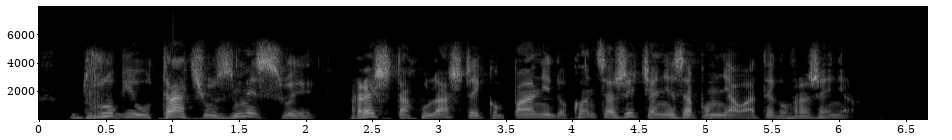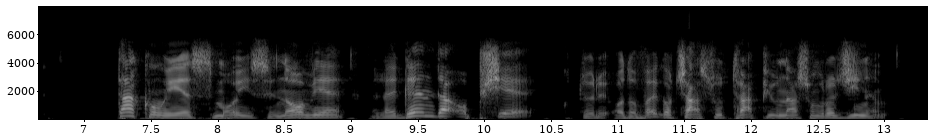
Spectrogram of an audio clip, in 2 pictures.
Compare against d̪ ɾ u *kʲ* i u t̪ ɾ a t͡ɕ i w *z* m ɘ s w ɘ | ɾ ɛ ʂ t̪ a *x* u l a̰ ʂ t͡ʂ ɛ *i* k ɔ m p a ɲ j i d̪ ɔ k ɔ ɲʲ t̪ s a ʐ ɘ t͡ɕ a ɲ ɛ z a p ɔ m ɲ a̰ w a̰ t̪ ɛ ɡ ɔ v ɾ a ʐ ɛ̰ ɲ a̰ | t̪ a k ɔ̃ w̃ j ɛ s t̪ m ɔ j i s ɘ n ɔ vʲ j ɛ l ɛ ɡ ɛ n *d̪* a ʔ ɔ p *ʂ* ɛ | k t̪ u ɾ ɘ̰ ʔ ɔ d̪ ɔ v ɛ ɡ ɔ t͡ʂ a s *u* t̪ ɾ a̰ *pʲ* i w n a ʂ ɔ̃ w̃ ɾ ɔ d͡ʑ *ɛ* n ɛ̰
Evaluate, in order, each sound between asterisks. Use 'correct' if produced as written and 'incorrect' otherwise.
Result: incorrect, correct, correct, incorrect, correct, incorrect, correct, correct, incorrect

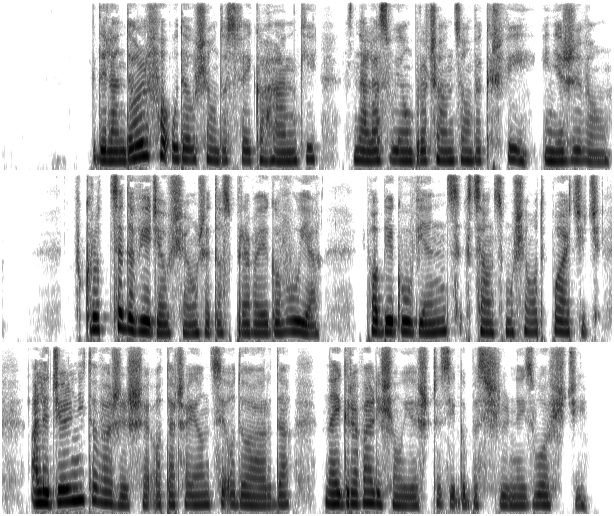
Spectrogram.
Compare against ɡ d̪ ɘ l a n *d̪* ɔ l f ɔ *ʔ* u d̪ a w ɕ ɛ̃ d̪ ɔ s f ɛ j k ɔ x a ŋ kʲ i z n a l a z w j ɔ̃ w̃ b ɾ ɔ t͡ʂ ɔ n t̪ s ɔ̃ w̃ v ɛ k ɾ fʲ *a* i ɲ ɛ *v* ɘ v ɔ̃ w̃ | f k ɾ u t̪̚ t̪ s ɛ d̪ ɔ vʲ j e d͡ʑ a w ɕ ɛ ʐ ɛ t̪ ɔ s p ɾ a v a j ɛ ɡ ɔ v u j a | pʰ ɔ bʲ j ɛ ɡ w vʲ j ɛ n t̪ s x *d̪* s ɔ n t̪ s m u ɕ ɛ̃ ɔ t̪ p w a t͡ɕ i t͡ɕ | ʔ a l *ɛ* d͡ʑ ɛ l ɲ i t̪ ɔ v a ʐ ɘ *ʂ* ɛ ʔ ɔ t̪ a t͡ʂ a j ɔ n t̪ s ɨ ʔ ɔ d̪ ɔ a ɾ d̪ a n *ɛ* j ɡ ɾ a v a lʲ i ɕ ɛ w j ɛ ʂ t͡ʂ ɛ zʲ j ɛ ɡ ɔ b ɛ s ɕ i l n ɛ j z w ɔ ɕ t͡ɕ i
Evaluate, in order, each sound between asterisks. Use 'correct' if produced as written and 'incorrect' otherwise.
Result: correct, correct, incorrect, incorrect, incorrect, correct, correct, incorrect

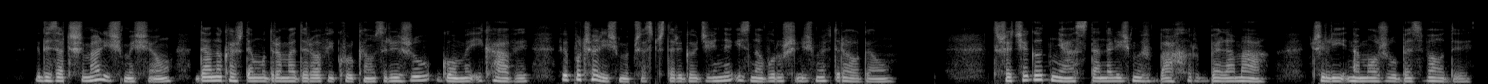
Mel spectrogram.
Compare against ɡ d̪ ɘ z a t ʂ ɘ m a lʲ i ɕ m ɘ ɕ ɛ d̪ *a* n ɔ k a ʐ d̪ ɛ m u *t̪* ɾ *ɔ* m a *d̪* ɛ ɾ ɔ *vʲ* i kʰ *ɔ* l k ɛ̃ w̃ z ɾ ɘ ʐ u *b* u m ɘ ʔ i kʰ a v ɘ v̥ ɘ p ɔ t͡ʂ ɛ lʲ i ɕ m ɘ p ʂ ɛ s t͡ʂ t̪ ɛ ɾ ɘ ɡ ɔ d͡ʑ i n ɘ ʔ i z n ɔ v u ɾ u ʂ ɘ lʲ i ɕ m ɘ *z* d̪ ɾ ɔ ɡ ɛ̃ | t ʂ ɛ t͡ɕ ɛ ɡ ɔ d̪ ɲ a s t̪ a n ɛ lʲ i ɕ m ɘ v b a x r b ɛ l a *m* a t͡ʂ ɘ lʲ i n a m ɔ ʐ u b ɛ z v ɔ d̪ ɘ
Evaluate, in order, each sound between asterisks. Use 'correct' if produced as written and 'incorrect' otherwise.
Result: correct, incorrect, correct, correct, correct, incorrect, incorrect, incorrect, correct

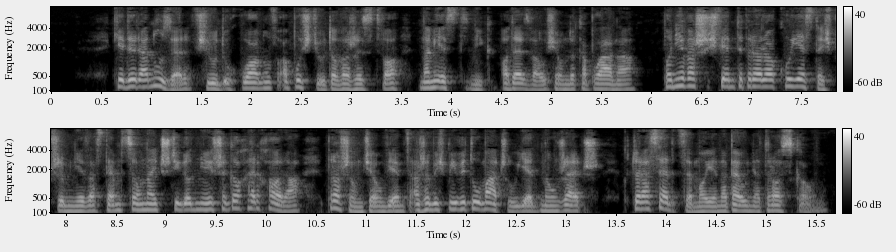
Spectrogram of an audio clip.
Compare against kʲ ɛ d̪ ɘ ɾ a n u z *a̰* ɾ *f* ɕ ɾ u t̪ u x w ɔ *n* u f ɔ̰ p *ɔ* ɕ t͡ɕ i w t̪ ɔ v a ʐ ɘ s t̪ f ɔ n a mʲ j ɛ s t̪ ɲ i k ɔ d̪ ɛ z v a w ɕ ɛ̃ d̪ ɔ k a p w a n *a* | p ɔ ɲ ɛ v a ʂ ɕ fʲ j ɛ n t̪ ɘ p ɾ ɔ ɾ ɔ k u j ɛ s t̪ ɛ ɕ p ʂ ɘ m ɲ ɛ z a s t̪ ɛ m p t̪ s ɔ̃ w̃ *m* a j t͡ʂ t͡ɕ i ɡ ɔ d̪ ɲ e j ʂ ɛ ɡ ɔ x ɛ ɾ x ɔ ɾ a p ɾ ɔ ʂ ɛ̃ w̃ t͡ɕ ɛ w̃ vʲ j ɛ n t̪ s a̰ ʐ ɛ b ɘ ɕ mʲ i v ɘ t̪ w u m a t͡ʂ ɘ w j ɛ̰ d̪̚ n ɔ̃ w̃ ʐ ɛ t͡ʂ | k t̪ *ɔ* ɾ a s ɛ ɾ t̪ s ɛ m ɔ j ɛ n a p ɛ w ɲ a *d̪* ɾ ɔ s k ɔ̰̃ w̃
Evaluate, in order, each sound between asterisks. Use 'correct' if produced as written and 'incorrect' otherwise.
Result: incorrect, correct, correct, incorrect, correct, incorrect, incorrect, incorrect

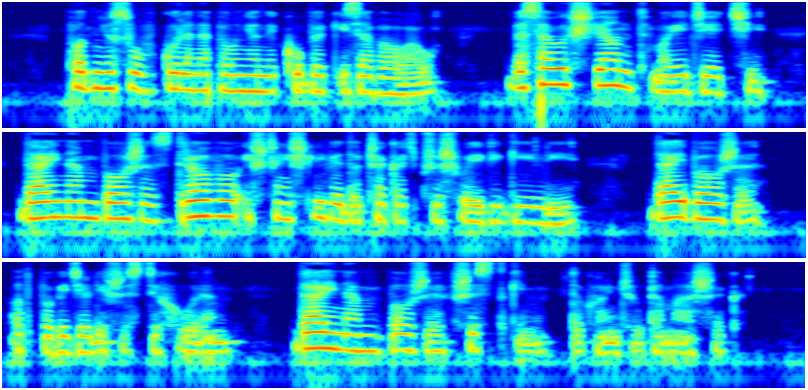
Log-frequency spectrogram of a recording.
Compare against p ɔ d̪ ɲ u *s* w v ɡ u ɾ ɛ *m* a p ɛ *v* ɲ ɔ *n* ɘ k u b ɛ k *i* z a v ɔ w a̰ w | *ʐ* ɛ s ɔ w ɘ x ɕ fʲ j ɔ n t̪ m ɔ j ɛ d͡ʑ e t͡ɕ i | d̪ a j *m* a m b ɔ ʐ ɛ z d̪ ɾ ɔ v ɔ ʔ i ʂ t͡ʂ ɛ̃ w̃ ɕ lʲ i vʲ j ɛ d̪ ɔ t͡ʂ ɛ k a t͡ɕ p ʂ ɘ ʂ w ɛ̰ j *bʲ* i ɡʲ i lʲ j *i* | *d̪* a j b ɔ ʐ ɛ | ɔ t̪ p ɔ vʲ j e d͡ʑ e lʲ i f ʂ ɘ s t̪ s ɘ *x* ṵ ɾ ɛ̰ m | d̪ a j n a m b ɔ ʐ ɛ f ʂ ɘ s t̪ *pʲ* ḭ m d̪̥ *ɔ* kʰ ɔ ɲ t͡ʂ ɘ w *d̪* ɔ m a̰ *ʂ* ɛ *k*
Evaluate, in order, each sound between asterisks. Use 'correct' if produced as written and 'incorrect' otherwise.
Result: correct, incorrect, incorrect, correct, correct, incorrect, incorrect, incorrect, correct, correct, correct, incorrect, correct, incorrect, correct, correct

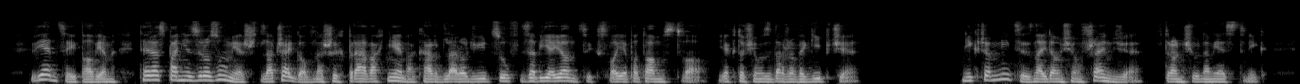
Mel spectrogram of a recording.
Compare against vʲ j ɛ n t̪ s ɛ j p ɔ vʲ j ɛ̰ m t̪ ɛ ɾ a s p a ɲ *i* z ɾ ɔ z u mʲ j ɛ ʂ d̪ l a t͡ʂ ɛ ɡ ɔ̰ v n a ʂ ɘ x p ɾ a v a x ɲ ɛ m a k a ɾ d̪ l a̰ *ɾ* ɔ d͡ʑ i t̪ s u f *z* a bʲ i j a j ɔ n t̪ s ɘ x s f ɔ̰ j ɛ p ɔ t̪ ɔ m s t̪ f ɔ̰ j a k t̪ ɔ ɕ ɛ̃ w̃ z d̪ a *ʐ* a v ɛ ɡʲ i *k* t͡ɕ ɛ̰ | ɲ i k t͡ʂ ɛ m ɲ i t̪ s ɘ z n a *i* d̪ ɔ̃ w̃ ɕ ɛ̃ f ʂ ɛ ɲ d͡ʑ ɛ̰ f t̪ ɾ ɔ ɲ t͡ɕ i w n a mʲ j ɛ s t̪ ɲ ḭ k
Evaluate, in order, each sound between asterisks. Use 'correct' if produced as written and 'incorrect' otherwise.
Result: incorrect, correct, correct, correct, incorrect, incorrect

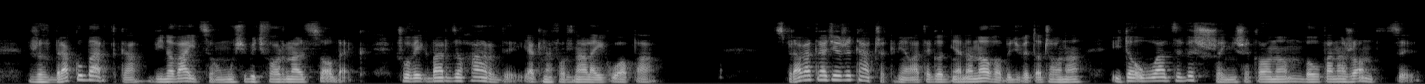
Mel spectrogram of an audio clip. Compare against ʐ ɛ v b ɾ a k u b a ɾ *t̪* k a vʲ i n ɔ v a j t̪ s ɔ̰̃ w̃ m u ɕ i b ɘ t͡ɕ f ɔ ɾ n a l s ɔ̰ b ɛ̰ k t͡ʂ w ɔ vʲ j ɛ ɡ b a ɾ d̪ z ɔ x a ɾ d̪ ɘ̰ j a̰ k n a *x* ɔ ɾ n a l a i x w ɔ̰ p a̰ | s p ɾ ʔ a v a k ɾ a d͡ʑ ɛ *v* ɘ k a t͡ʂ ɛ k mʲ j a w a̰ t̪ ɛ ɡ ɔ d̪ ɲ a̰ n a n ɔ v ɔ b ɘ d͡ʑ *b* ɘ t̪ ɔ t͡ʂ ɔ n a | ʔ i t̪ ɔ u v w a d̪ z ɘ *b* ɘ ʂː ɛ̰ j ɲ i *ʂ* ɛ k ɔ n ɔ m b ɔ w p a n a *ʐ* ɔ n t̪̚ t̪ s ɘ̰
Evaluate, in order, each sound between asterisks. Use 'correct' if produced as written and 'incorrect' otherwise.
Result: correct, incorrect, incorrect, incorrect, incorrect, correct, correct

